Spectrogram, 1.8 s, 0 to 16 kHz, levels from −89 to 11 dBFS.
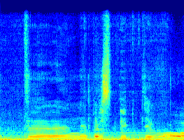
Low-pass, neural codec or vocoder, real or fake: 14.4 kHz; codec, 44.1 kHz, 7.8 kbps, Pupu-Codec; fake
